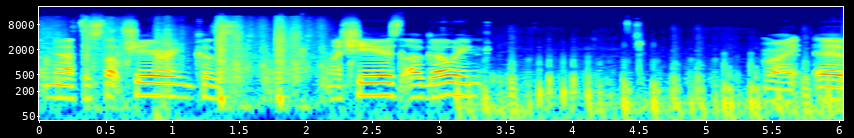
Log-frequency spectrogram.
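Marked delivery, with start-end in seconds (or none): none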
